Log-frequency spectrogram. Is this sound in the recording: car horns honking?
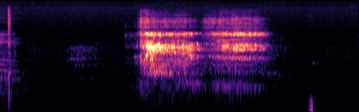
no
